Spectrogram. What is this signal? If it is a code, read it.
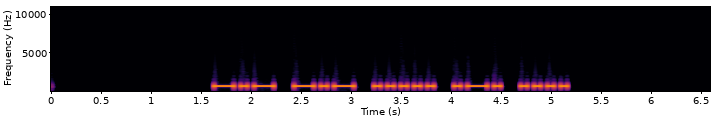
Morse code, heard as a keyed tone, about 18 wpm, 700 Hz. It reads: KK5RH
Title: Speed Racing - USA 2x2 Call Signs 15wpm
